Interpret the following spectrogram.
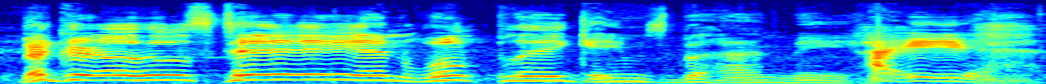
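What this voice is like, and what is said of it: Gruff sung impression of a singer. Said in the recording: “Your one impression sounds like Neil Diamond ... It is Neil Diamond ... But Neil Diamond's not that gruff, dude ... like Bruce Springsteen doing an imitation of Neil Diamond ... This was not a good Neil Diamond”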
